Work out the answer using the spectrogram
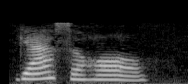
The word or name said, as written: gasahol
